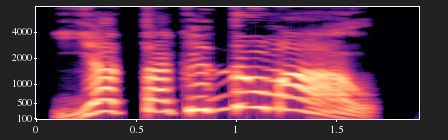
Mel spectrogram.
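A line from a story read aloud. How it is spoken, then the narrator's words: Joyful yell. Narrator (Russian): радостно завопил Стэн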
